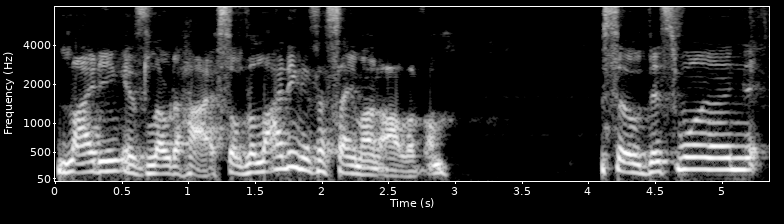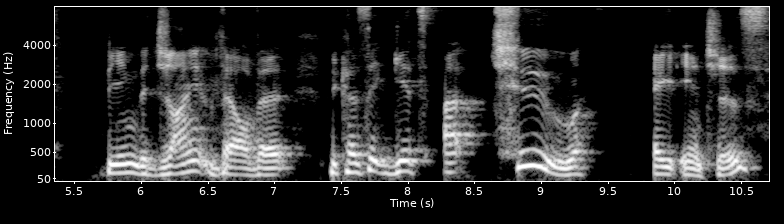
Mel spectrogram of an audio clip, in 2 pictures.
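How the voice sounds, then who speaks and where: Speaking at a fairly slow pace, a man with a fairly high pitch keeps his loudness very even while his pitch swings very widely. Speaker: aquascaping youtuber. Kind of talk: unboxing tutorial. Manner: casual, thinking aloud.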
